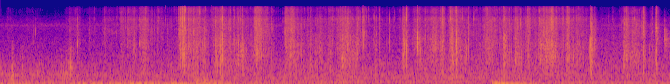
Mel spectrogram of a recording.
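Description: Dry husks being peeled and torn off an ear of popcorn corn: an irregular run of crisp crinkles, rustles and tearing crackles.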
